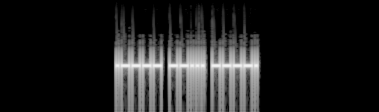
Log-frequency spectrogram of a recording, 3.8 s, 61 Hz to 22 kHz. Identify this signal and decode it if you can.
Morse code, heard as a keyed tone, about 44 wpm, 700 Hz. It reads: 179
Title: Numbers - 3-Digit 45wpm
